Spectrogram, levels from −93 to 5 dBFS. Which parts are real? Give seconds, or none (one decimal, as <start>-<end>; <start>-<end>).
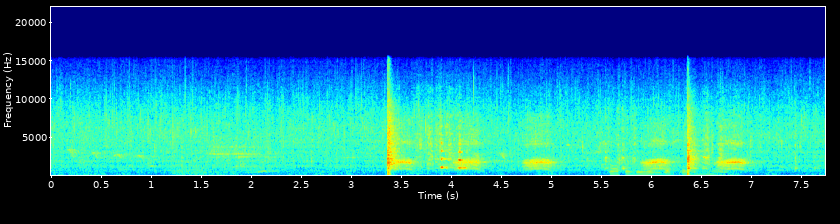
0.0-7.7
